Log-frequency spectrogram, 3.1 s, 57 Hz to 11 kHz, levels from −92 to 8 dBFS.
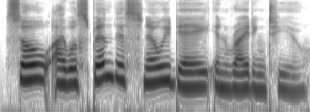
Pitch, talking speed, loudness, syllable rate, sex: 210 Hz, 210 wpm, -16 LUFS, 4.4 syllables/s, female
